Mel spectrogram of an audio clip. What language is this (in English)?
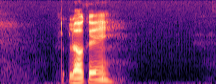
Danish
